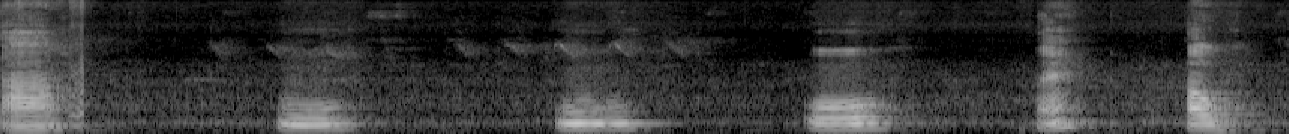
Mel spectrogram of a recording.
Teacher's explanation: पच्छ स्वर यानी जीभ का जो पीछे वाला जो भाग है, बीच वाला भाग से अ हो गया, पीछे वाला जो भाग है उससे बोले जाने वाले स्वर, जैसे आ, ऊ, ओ एंड औ। ये दोस्तों पीछे वाले भाग से बोले जाते हैं, जिन्हें पच्छ स्वर भी कहा जाता था।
